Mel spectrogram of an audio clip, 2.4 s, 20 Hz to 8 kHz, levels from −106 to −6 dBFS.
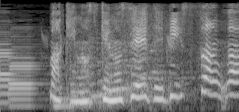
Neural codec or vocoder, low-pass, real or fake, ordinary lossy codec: none; 7.2 kHz; real; AAC, 32 kbps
